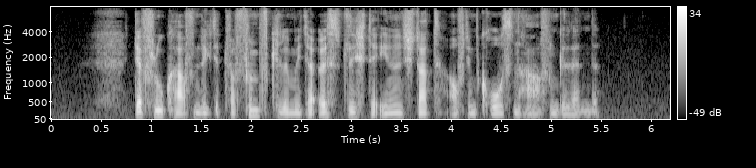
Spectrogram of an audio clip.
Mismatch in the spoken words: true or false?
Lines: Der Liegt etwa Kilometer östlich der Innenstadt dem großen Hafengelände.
true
